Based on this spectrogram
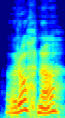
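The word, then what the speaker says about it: رحنا: It's this consonant that makes hollow verbs short in the middle. Ti, zorna. On the other hand, the past tails for he, she, and they don't start with a consonant, and they have the longer R sound in the middle. So that's why we have rah, he went, and rahit, she went, but rohna, we went.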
